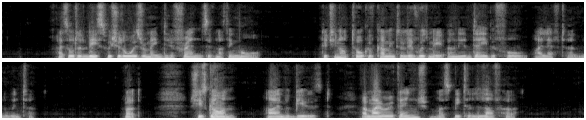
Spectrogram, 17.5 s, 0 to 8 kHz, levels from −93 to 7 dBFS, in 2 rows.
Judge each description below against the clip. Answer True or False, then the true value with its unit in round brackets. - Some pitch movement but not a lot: False (2.2 semitones)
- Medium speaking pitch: False (110 Hz)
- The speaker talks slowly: False (160 wpm)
